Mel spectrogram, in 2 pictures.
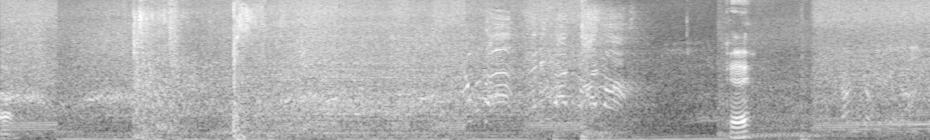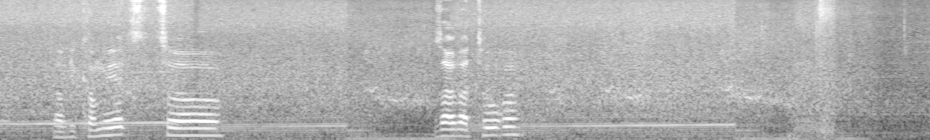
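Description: A car engine roars as the car speeds along.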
